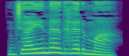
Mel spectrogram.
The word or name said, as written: ಜೈನಧರ್ಮ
